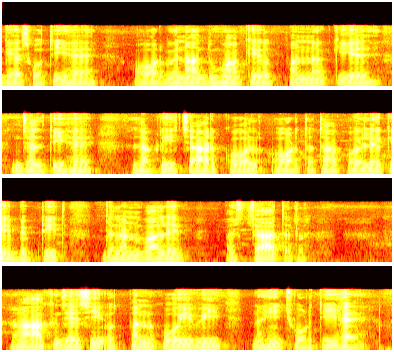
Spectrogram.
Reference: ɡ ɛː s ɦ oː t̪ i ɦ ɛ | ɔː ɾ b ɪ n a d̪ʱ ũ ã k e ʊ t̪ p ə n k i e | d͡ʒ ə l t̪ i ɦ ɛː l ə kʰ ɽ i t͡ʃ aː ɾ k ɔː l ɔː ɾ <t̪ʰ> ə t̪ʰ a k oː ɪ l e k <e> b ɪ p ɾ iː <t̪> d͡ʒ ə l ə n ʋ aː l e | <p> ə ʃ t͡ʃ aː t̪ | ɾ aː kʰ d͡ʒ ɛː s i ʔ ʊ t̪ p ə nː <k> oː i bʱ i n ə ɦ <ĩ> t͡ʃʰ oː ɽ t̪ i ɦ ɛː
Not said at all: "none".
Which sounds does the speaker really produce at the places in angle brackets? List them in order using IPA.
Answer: t̪, e, t̪, p, k, ĩ

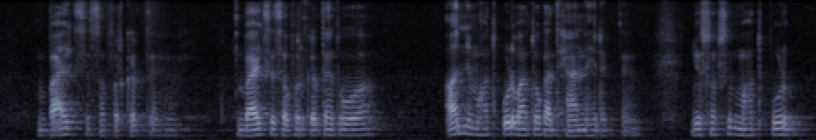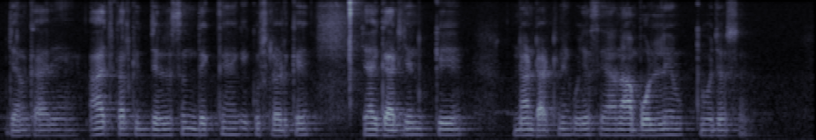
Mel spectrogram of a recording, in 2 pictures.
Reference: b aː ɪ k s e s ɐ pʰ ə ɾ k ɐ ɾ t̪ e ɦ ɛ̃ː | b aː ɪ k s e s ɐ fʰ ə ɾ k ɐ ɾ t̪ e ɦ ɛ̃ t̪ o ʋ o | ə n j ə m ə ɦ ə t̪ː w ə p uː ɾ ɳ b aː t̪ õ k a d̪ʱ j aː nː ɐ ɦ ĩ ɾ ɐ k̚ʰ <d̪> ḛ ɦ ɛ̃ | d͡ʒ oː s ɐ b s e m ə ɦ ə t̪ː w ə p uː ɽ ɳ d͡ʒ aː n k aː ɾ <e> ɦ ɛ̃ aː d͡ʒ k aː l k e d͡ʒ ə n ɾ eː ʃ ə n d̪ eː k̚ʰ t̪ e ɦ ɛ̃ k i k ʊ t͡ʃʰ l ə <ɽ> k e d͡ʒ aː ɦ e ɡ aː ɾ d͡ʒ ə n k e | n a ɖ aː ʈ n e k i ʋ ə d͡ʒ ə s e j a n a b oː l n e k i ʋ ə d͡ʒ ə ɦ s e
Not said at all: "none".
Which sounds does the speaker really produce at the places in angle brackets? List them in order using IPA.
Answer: t̪, i, ɽ

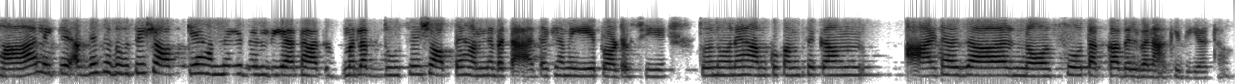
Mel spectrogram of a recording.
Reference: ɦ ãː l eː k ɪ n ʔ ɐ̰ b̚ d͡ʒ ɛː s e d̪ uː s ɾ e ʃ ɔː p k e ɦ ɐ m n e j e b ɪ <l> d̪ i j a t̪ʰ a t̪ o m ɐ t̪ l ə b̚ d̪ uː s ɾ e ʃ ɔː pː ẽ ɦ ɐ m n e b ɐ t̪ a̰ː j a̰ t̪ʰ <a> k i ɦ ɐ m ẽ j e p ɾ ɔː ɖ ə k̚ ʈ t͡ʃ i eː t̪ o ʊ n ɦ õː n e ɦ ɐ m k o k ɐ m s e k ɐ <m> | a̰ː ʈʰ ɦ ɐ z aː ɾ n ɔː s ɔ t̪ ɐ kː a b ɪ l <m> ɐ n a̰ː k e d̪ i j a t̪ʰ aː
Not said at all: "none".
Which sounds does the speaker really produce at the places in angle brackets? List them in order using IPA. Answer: l, a, m, b

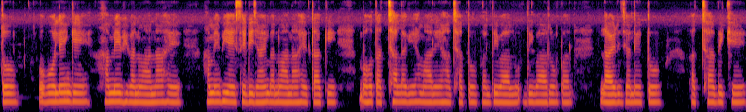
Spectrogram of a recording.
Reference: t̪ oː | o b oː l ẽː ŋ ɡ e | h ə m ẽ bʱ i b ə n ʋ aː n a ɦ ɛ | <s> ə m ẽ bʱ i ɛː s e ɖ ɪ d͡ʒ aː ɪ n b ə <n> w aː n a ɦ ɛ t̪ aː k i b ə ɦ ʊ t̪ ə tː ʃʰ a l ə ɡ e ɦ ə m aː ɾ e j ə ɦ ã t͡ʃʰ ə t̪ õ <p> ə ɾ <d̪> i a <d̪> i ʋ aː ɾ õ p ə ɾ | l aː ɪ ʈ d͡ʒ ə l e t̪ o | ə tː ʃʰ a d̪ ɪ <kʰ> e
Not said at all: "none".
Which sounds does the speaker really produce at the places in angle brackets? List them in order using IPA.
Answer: h, n, p, d̪, d̪, kʰ

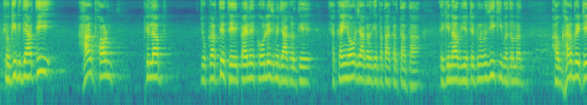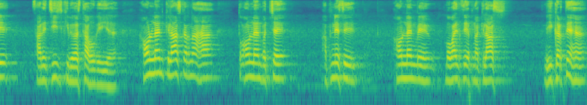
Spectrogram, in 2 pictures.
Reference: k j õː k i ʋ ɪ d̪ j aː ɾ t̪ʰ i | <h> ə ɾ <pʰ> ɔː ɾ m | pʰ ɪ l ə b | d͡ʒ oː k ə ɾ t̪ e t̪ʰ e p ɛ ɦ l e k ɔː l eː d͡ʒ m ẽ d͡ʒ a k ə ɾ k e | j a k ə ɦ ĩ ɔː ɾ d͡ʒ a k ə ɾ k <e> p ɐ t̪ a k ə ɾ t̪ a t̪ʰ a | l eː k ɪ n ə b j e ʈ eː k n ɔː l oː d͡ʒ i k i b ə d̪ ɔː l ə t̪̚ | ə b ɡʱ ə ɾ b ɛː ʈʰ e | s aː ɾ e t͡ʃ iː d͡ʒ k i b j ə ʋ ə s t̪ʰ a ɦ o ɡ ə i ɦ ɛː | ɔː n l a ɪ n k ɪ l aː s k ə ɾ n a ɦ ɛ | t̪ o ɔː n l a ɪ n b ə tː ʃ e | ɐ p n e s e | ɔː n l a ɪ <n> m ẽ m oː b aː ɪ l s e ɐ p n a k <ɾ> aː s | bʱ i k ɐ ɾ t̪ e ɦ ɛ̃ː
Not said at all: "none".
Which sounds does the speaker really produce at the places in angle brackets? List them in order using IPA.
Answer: h, pʰ, e, n, l

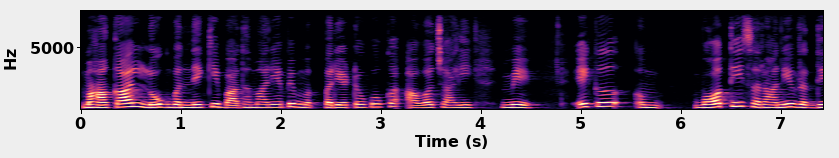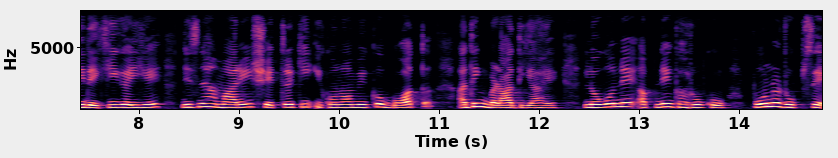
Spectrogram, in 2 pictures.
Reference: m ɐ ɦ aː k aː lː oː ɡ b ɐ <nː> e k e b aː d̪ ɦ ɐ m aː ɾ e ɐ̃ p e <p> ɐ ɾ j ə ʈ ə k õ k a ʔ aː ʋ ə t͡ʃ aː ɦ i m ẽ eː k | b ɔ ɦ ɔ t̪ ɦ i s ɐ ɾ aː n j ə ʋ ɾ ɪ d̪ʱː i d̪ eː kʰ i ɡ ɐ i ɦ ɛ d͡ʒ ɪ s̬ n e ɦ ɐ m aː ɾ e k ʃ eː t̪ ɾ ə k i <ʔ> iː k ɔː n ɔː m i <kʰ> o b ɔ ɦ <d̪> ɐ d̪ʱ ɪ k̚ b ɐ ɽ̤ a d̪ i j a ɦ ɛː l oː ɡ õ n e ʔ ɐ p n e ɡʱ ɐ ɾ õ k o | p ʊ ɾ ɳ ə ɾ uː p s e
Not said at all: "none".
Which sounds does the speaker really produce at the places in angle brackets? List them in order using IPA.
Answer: nː, p, ʔ, k, t̪

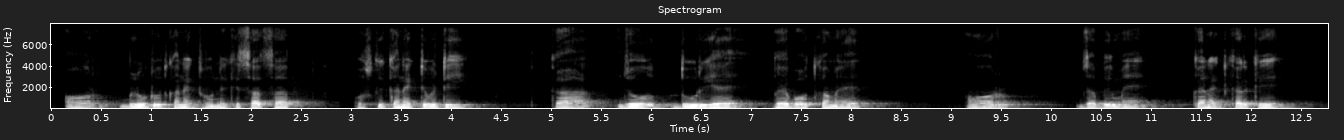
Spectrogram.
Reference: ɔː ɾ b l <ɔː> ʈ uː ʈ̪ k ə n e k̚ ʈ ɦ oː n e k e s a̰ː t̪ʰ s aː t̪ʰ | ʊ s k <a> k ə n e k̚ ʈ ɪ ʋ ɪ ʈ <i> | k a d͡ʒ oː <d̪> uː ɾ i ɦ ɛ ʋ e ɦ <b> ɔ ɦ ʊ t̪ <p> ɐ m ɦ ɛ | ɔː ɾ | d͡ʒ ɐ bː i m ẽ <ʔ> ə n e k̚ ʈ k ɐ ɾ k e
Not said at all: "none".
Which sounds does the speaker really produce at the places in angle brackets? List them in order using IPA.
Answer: uː, i, i, d̪, b, k, k

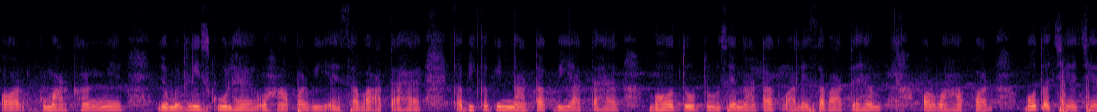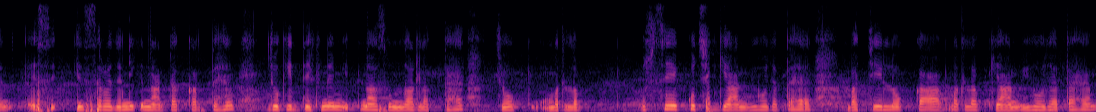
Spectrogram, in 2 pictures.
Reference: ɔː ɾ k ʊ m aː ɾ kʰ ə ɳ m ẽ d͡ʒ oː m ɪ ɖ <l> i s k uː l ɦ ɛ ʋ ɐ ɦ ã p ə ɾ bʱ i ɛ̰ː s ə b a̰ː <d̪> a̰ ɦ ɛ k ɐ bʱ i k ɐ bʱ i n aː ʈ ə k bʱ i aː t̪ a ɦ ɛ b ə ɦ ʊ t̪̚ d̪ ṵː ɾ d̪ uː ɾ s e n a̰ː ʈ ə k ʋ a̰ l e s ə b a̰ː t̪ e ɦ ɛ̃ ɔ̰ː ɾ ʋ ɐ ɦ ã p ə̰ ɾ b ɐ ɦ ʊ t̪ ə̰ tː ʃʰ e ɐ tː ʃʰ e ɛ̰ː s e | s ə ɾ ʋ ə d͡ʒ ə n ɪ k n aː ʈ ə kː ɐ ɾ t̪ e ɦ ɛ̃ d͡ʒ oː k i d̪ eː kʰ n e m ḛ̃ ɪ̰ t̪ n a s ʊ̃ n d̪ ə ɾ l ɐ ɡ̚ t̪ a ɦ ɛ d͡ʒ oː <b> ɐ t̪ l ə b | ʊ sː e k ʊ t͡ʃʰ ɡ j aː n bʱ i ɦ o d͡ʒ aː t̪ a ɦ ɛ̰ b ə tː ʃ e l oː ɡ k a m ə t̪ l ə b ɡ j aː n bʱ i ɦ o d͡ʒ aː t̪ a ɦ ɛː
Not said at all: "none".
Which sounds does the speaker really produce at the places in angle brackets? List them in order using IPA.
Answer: l, t̪, m

